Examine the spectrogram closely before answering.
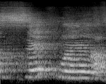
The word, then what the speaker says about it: sequela: Mas existem palavras que eu pronuncio sim, que eu escuto o som do U. Por exemplo, na palavra sequela, como no livro de vocês está, certo?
